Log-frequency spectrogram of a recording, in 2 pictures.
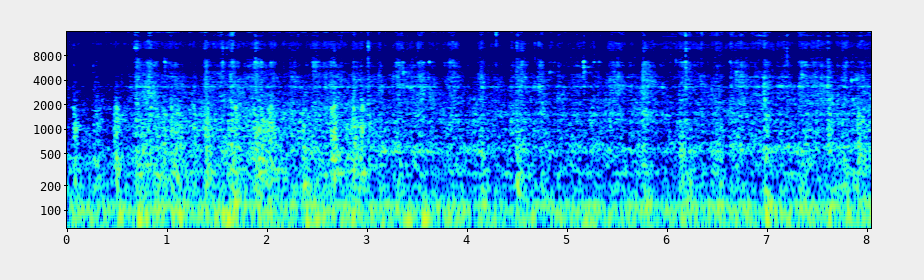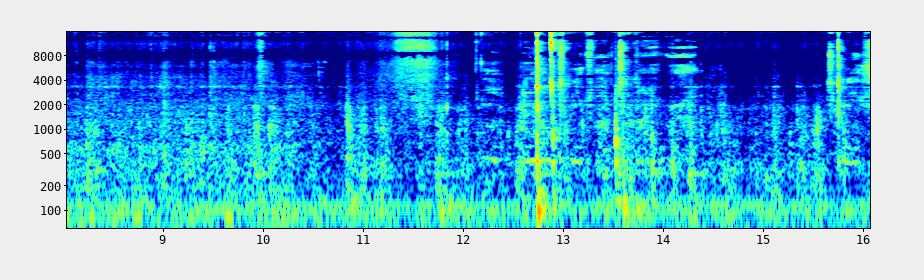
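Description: Water sloshes and splashes inside a washing machine as laundry tumbles.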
